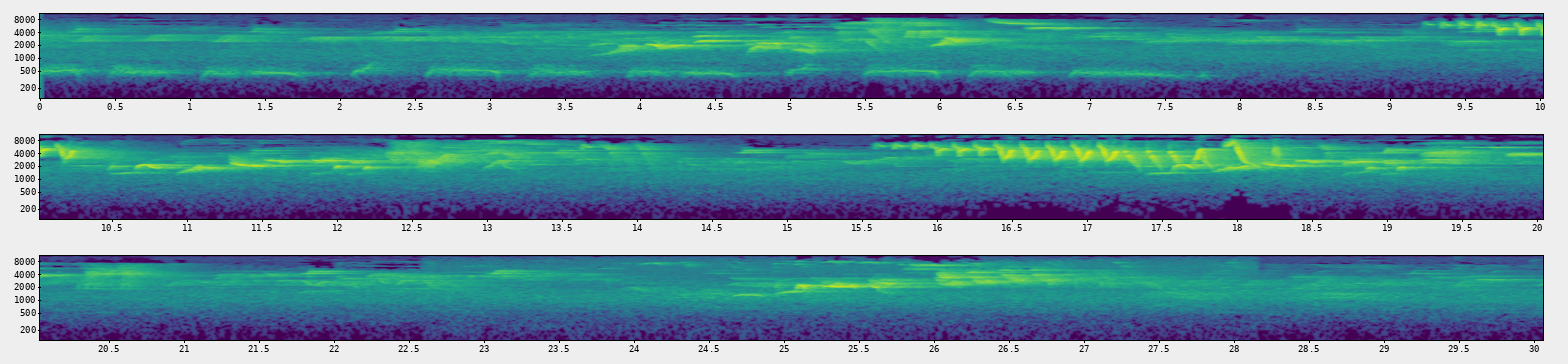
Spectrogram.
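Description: Several birds singing and chirping, with bursts of rapid trilling every few seconds. A low hooting call repeats over the first eight seconds.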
